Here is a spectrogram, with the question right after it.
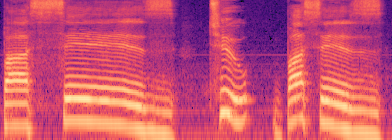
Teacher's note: The last sound you hear is that voiced Z.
